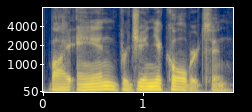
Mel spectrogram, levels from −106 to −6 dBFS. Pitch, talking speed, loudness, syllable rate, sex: 95 Hz, 125 wpm, -15 LUFS, 5.1 syllables/s, male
